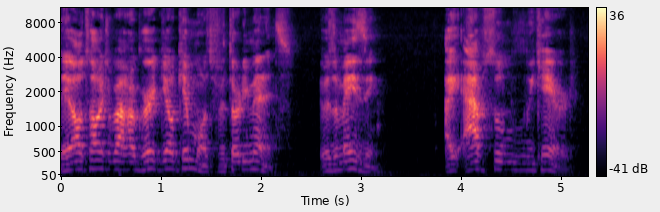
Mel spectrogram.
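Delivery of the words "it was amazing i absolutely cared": heavy sarcasm, meaning the opposite. Recapping a wrestling Hall of Fame induction segment: sarcastic tone. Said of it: "As you can tell from the tone of my voice".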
